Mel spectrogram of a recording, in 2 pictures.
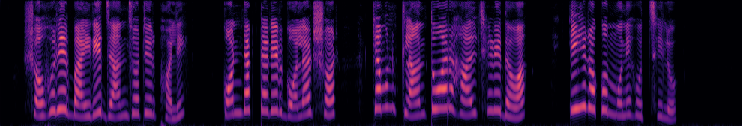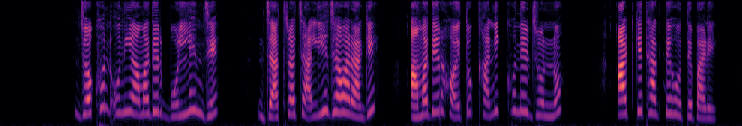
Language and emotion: Bengali, sad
